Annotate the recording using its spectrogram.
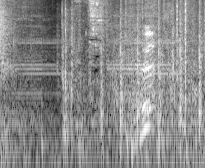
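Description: An electric shield crackles and hums in a video game.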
